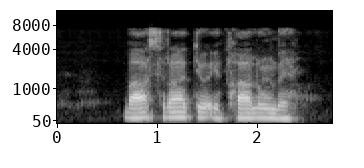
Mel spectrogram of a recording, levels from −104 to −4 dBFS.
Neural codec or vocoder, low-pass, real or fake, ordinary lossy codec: codec, 16 kHz, 16 kbps, FunCodec, trained on LibriTTS, 50 frames a second; 7.2 kHz; fake; AAC, 64 kbps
